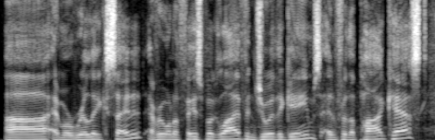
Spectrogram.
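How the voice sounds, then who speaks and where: Lively man hosting a football podcast. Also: fairly high pitch, faint music behind. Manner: lively, storytelling, quick asides. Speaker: podcast host. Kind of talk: casual sports talk.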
